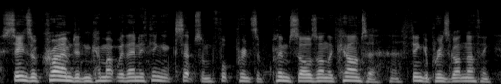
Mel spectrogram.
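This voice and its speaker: A man's voice: fairly high pitch, fast, natural voice. A man acting an earnest young detective constable in a radio drama, reporting facts with small hesitations. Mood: factual.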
